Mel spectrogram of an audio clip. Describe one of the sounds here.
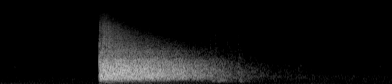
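A door slams shut with a loud bang that echoes away.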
